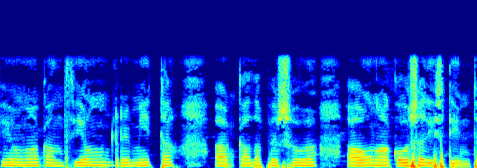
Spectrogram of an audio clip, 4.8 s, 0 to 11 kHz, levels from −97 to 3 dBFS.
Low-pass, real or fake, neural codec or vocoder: 7.2 kHz; real; none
